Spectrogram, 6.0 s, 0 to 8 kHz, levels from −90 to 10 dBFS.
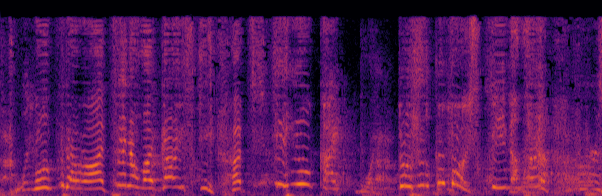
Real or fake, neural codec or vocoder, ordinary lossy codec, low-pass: fake; codec, 16 kHz, 1.1 kbps, Voila-Tokenizer; none; none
